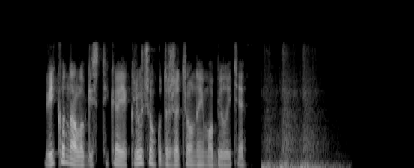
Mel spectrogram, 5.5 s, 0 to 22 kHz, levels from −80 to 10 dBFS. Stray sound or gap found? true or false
true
